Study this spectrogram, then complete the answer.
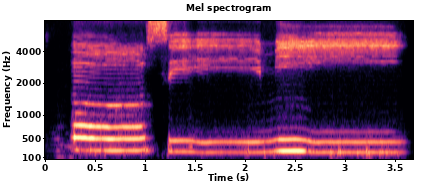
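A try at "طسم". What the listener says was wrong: Tak cukup. Sin kena 6. To 2. To 2, sin 2, 6, mim 6. To, sin, mim.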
